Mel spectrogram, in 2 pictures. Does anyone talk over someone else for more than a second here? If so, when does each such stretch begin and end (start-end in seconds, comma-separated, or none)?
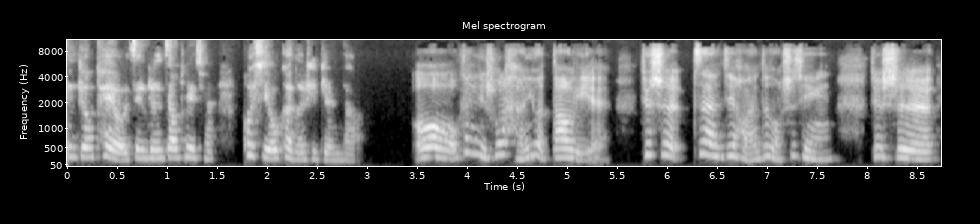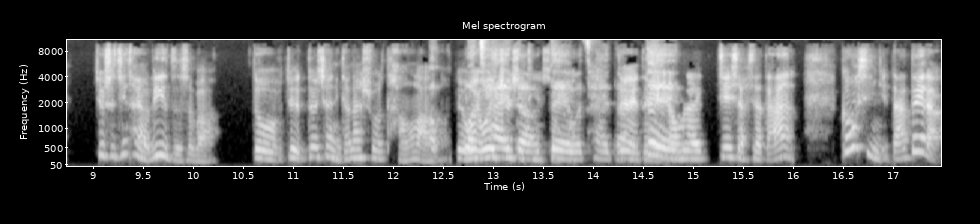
12.3-15.0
